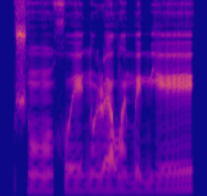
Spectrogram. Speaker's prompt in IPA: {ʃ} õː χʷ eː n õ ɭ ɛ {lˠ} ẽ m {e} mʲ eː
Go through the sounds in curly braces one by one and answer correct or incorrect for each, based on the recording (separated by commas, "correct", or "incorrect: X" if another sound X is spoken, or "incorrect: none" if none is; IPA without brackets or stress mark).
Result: correct, correct, correct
